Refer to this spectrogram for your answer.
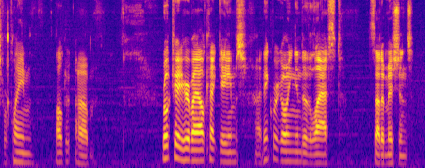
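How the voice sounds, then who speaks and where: A man speaks quietly at a medium pitch, leaving long, frequent pauses. The sound is dry and close, without echo. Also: ordinary pitch variation, moderate pace. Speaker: gameplay commentator. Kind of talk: casual gameplay commentary. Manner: quiet, low-volume.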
